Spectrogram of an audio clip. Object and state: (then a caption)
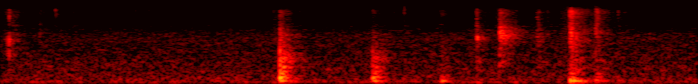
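Black soap bar being shaved. A metal knife blade with an orange handle shaves thin flakes from a solid, partly carved black soap bar held in the hand. Eight short, crisp scraping clicks come at an uneven pace over a quiet background, each with a dull low thump and a bright edge that fades almost instantly.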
